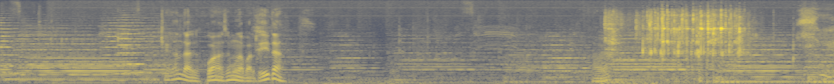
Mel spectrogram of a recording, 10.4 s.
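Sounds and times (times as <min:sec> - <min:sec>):
steady tonal background: 0:00.0 - 0:10.4
speech: 0:02.1 - 0:03.7
dice thrown and clattering: 0:07.5 - 0:09.9.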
